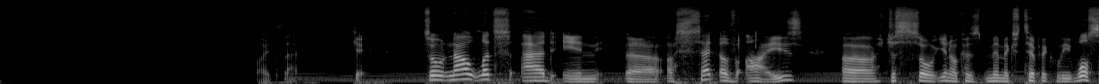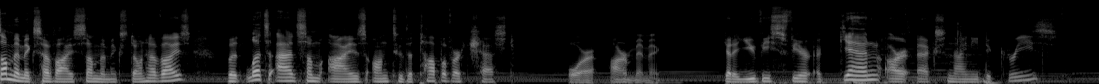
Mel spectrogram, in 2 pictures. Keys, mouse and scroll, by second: 2.6 click, 2.8 middle click, 3.1-3.4 scroll down 1, 3.4 ctrl+s, 3.6 middle click, 3.9 shift+middle click, 4.2 middle click, 4.7 scroll down 1, 4.9 shift+middle click, 5.5 ctrl+s, 5.9 middle click, 12.0 scroll up 2, 12.2 scroll down 1, 12.4 middle click, 12.8 ctrl+s, 13.0 middle click, 14.2 shift+middle click, 14.8 ctrl+s, 15.5 shift+middle click, 16.2 shift+a, 17.9 s.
